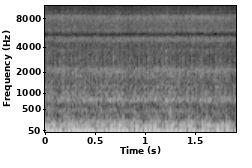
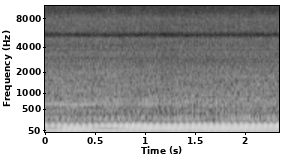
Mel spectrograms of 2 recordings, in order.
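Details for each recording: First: Mercedes 190SL with rebuilt Solex carbs, throttle linkage disconnected so each carb is set individually; turning the idle mixture screw in and out gives a low, uneven, lumpy idle that stumbles and slows. Rough idle from incorrect idle mixture setting. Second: Rebuilt Solex carburetors for a Mercedes 190SL warming up before adjustment, about 99° ambient: steady, even low idle with no misses, hunting or knocks. Carbs running cleanly.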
